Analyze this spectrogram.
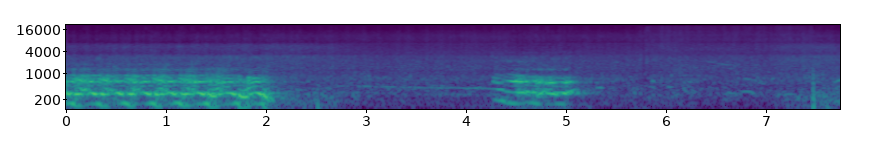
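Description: A walrus gives a loud, rough, pulsing bellow, then a shorter growl after a pause.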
